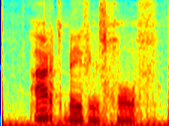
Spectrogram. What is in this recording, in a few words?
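"aardbevingsgolf", Dutch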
